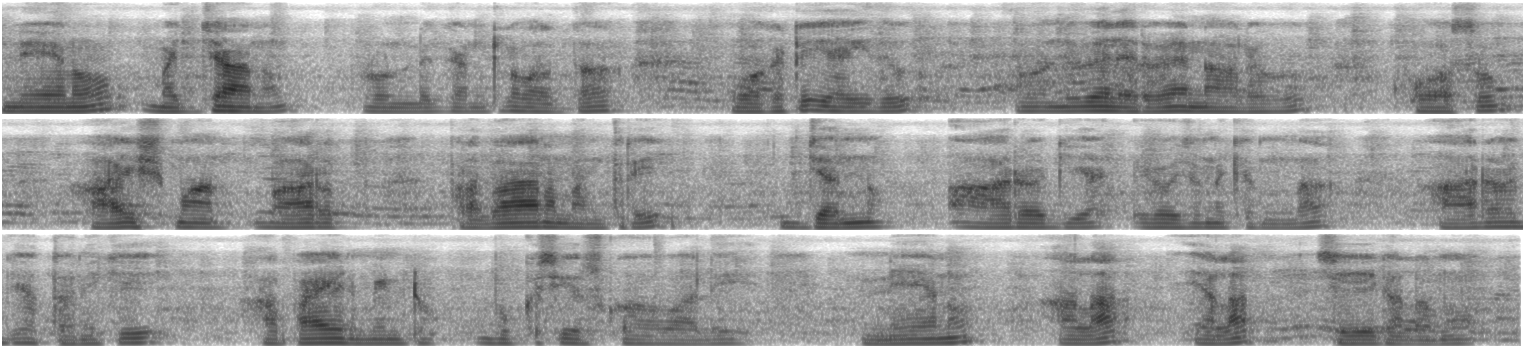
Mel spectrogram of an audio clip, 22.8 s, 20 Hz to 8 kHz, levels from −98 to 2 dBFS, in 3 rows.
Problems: constant background noise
